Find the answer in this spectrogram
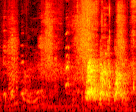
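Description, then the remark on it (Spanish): A voice imitates slippers (flip-flops) being dragged across a floor by someone shuffling their feet, starting with soft vocal murmurs and building into breathy, scraping shuffles that rise and fall twice, moderately loud. “Entonces yo de repente, la clásica de las historias de terror, escucho unas pinches chanclas arrastrándose.”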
